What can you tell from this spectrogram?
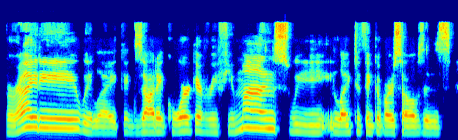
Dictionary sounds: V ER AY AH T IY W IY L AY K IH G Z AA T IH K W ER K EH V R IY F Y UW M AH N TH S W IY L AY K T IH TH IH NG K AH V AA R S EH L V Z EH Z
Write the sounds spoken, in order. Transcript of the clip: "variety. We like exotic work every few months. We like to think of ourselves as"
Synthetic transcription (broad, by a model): V ER AY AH T IY W IY L AY K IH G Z AA T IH K W ER K EH V R IY F Y UW M AH N TH S W IY L AY K T IH TH IH NG K AH V AA R S EH L V Z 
